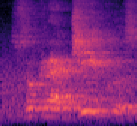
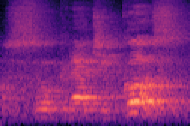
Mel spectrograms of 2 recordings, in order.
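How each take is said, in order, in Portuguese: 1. A sílaba tônica é a penúltima. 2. A sílaba tônica é a última. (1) "paroxítona" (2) "oxítona"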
